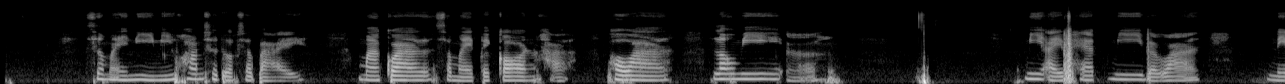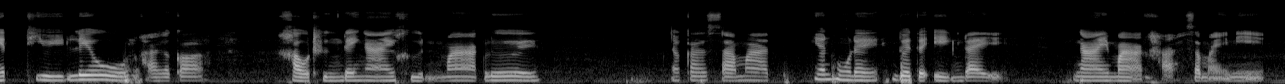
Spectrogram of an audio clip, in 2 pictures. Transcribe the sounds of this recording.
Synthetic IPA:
sa˧ma˨˦jniː˧˩miː˧˥˨xʰwaː˧˥˨msa˧du˨˩ək̚sa˧baː˨˦j | maː˧˩kwaː˧sa˧ma˨˦jt̪ɛː˨˩kɔː˨nxʰa˧˩ | pʰɔ˧waː˧ | la˧˩˨wmiː˧˥˨ʔaː˨˩ | miː˧˥˨ʔa˨˩˦jpʰɛ˧˥˩t̪̚miː˧˥˨bɛː˨˩p̚waː˧ | ne˧˦˥t̪ʰːiː˧˩le˧˥˩wkʰa˧˩lɛː˧˥˩wkɔː˧˩ | kʰa˧˩wt̪ʰɯ˨˦ŋda˥˩jŋaː˧˥˩jxʰɯ˨˩nmaː˧˥˩k̚lɤː˧˥j | lɛ˧˩wkɔ˧˩saː˨˦maː˧˩t̪̚ | hi˧˥ə˨nhuː˧˩da˧˥˩jdu˧˩əjt̪u˧˩əʔeː˨˩ŋda˥˩j | ŋaː˧˩jmaː˧˥˩kʰːa̰˧˩sa˧ma̰˨˦jnḭː˧˩

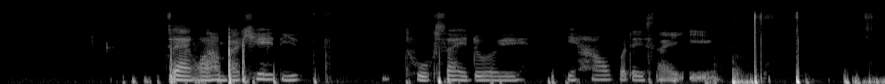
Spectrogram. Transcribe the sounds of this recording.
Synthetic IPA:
t͡ɕɛː˧˩ŋwaː˧˨baː˧˦t̪̚kʰeː˧˥˨di˧˦t̪ | uː˨˩k̚sa˧˩jdoː˧˨j | t̪ʰiː˧˩ha˧˨wbɔː˧˦da˧˥˩jsa˧˩jʔḛː˨˩ŋ

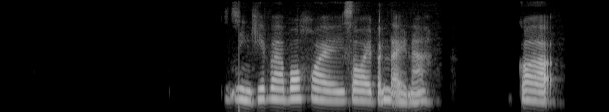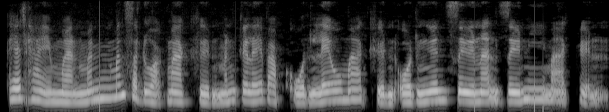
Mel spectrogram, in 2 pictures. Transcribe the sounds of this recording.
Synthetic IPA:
t͡ɕi˧ŋt͡ɕi˧˩ŋkʰi˧t̪̚waː˧bɔː˧˦xʰɔ˧˩jsɔː˧˩jpa˨nda̰˨˩jna˧˥ | kɔː˧˩ | he˧˩t̪̚ha˨˩jmɯ˩˦ənma˧˥˨nma˧˥˨nsa˧du˨˩ək̚maː˧˩kʰːɯ˨˩nma˧˥˨nka˧˩lɤː˧˩˨jbɛː˨˩p̚ʔoː˨˩˦nle˧˩˨wmaː˧˥˩kʰːɯ˨˩nʔoː˨˦nŋɤ˧˥˨nsɯː˧˩na˧˥˨nsɯː˧˥niː˧˥˩ma̰ː˧˥˩kʰːɯ˨˩n

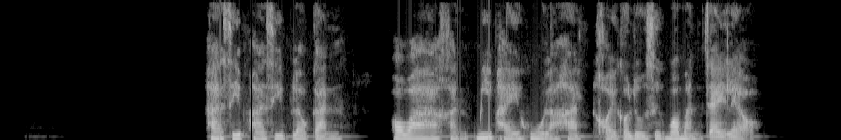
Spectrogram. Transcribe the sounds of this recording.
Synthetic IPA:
haː˨˧˩si˧˦p̚haː˧˩si˧˦p̚lɛː˧˩˨wka˨n | pʰɔ˧waː˧kʰa˧˩nmiː˧˥˨pʰa˧˦jhuː˧˩la˧ha˧˦t̪̚kʰɔ˨˩jkɔ˧˩ɾuː˧˥sɯ˧˦k̚bɔː˧˦ma˧˩nt͡ɕa˨˩jlɛː˧˩w

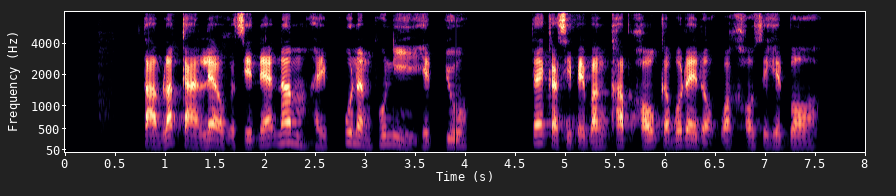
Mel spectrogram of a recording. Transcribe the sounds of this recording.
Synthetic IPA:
t̪aː˨˩mla˧˥˨kːaː˨nlɛː˧˥˩wka˧˩si˧˦nɛ˧na˧˥˨mha˨˩jpʰuː˧˥˨na˧˥˨npʰuː˧˨niː˧˩he˧t̪̚juː˧ | t̪ɛː˧ka˧˩si˧˦pa˨˩jba˨˦ŋkʰa˧˥p̚kʰa˧˥˩wka˧˩bɔː˧˦da˧˩˨jdɔː˨˩k̚waː˧˥˨kʰa˧˩˦wsi˧˦ɦe˧t̪̚bɔː˧

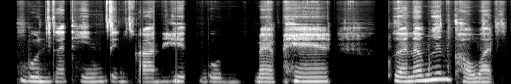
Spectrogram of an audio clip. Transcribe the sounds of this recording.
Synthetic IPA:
bu˨˩˨nka˧˩t̪ʰi˨˦npe˨nkaː˨˩nɦe˧˦t̪̚bu˨˩nbɛː˨˧˩p̚hɛː˧˦ | pʰɯ˧ɐna˧˥˨mŋɤ˧˥˨nkʰa˨˩wːa˧˩t̪̚

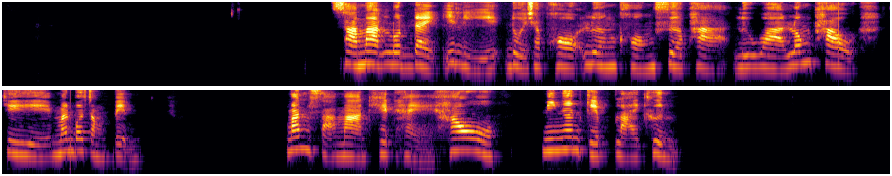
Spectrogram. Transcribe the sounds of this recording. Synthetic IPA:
saː˩˦maː˧˩t̪̚lo˧t̪̚da˧˩jʔiː˧˥˨liː˩˦doː˨˩jsa˧pʰɔ˦˥lɯ˧əŋkʰɔː˩˦ŋsɯ˧ɐpʰaː˧˩lɯː˨˩˦waː˧lɔː˧˥˨ŋt̪ʰa˧˩wt̪ʰiː˧˩ma˧˥˨nbɔː˧˦t͡ɕa˨˩mpe˨˩n | ma˧˥˨nsaː˩˦maː˧˥˩t̪̚he˧˦t̪̚ha˨˩jha˧˥˨w | miː˧˥˨ŋɤ˧˥˨nke˧˦˩p̚laː˨˦jkʰɯ˧˩n

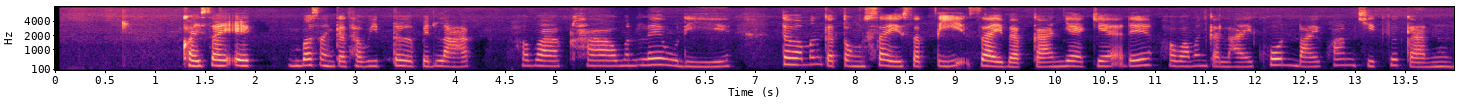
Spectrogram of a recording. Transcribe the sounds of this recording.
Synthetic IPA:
kʰɔ˨˩jsa˧˩jʔe˧˦k̚ | bɔː˧˦sa˧˦nka˧˩t̪ʰa˧˩wi˧˦t̪ːɤː˧˩pe˨nla˧˦k̚ | pʰɔ˧˥waː˧kʰaː˧˨wma˧˥˨nleː˧˥˨wdiː˨˦ | t̪ɛː˧˨waː˧˨ma˧˥˨nka˧˩t̪ɔ˧˩ŋsa˧˩jsa˧t̪i˧˦sa˧˩jbɛː˨˩p̚kaː˨njɛː˧˩k̚jɛ˧˨ʔde˧˥˨pʰɔ˧waː˧ma˧˥˨nka˧˩laː˨˦jkʰo˧˥˨nlaː˨˦jkʰwaː˧˥˨mkʰi˧t̪̚kʰɯː˧˥˨ka˨n

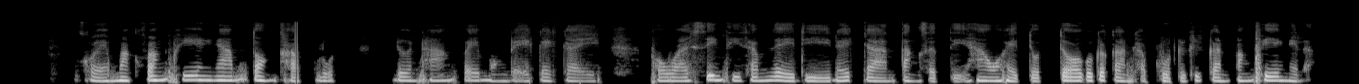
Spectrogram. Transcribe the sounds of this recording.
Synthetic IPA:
kʰɔ˨˩jma˧˩k̚fa˧˥˨ŋpʰeː˧˥˨ŋɲaː˧˥˨mt̪ɔ˧˩ŋkʰa˧˦p̚lo˧˦t̪̚ | dɤː˨nt̪ʰaː˧˥˨ŋpa˨˩jmɔː˨˩˦ŋda˨˩jka˧˩jka˧˨˩j | pʰɔ˧waː˧si˧ŋt̪ʰiː˧t̪ʰa˧˥˨mda˧˩jdiː˨na˧˥˨jkaː˨nt̪a˧˨˩ŋsa˧˦t̪ḭ˧˩˨ha˧˩wha˨˩jt͡ɕo˧˦t̪̚t͡ɕɔː˧˩ko˧t̪̚ka˧kaː˨˩nkʰa˧p̚lo˧t̪̚ka˧kʰɯː˧˦kaː˨˩nfa˧˥˨ŋpʰeː˧˥˨ŋniː˧˩la˧˦ʔ

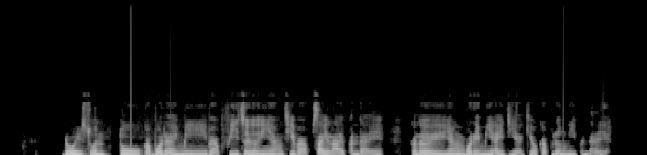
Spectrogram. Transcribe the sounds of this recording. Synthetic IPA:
doː˧˨jsu˨˩˨ənt̪oː˨˩ka˧˩bɔː˧˦da˧˩jmiː˧˥˨bɛː˨˩p̚fiː˧˥˨sɤː˧˩ʔḭː˧˨ɲa˧˩ŋt̪ʰiː˧˩bɛː˨˩p̚sa˧˩jlaː˨˦jpa˨nda˨j | ka˧˩lɤː˧˥˨jɲa˧˥˨ŋbɔː˧ɾa˧˩jmiː˧˥˨ʔa̰˨˩jdi˨ɐki˧˨əwka˧˦p̚lɯ˧əŋniː˧˩˨pa˨nda̰˨˩j

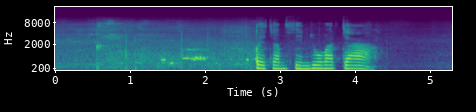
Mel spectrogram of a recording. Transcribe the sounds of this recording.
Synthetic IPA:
pa˨˩jt͡ɕa˧˨msi˨˦njuː˧˩wa˧˩t̪̚t͡ɕaː˧˩

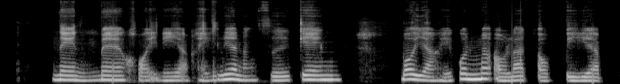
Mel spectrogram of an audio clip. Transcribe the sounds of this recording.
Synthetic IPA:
ne˧˨nmɛː˧kʰɔ˨˩jniː˧˨jaː˨˩k̚ha˨˩jli˧˥ə˨nːa˧˦ŋsɯː˨˦ke˧˨ŋ | bɔː˧˦jaː˨˩k̚ɦa˨˩jkʰo˧˥˨nmaː˧ʔa˨˩wla˧˩t̪̚ʔa˨˩wpi˨˩əp̚

